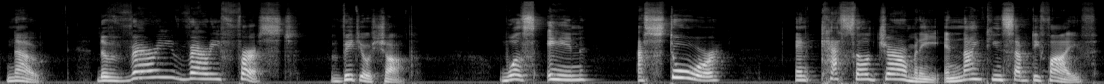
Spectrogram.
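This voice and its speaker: A woman with an Irish accent hosting a solo podcast, speaking emphatically and repeating words for stress. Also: medium pitch. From Ireland. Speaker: podcast host.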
